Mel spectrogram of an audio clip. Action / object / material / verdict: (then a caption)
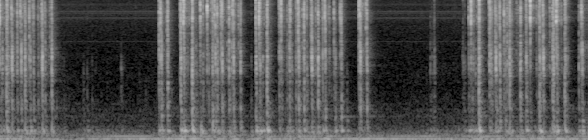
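tap / plastic mechanical keyboard / plastic / none. An Ajazz pink typewriter-style retro mechanical keyboard with round plastic keycaps is typed on with long nails and fingertips. Quick bursts of bright, sharp plastic clicks come in three runs separated by short pauses, over a low, steady hum.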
